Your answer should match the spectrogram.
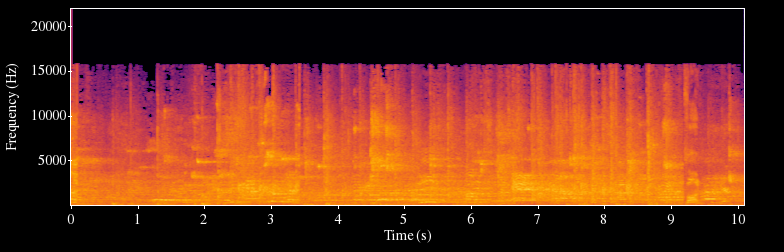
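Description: Live basketball game in a large echoing gym: a ball bouncing on the court amid players' voices and shouts, with short impacts throughout and a few quick squeaks about nine seconds in.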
